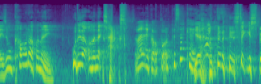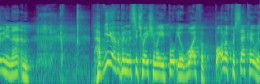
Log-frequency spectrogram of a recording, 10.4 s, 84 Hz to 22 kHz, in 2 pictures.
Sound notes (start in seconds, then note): 5.9 slurping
